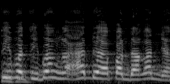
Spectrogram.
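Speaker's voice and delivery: heated, high, hammering angry outburst.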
